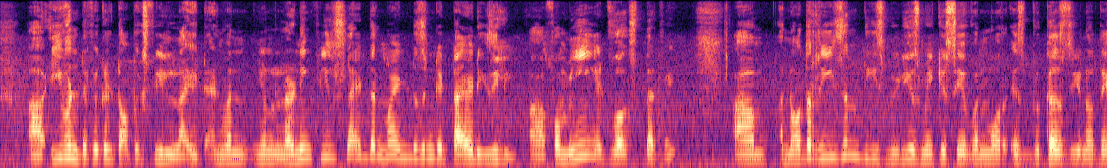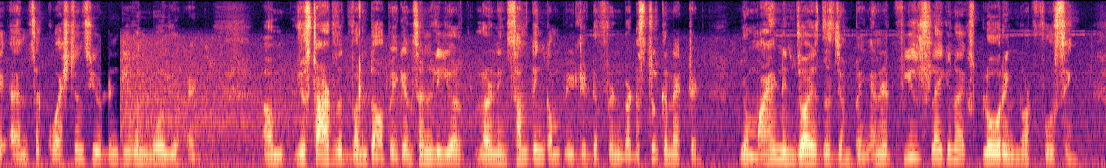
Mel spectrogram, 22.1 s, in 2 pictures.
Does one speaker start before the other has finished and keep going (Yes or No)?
No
